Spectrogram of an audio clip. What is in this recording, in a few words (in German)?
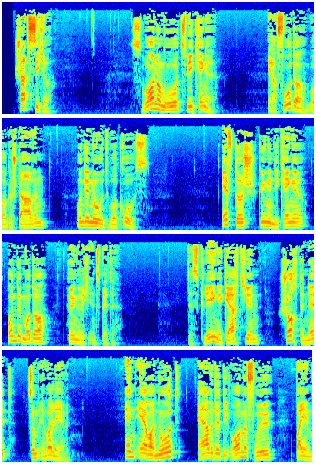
Schatzsucher Nordhessisch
